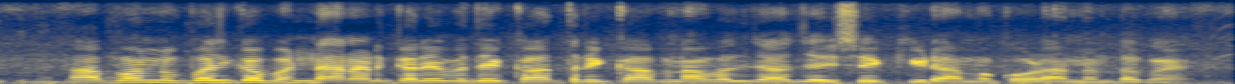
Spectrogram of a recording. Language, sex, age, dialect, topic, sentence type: Bhojpuri, male, 18-24, Western, agriculture, question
